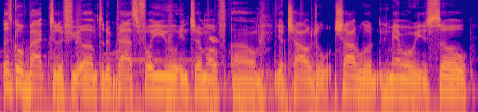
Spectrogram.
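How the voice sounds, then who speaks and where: A man from Haiti hosting a podcast interview through a headset, asking his questions in a halting manner full of restarts and "um"s. His voice sits at a middling pitch, with faint music playing behind him. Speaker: podcast host.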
